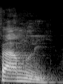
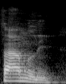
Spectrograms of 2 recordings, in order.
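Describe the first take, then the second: No difference in how they are said.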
